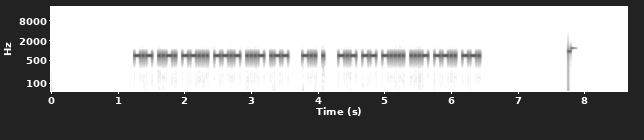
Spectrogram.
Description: Morse code, heard as a keyed tone, about 40 wpm, 700 Hz. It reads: KF7QVW DE KM6VZG
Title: USA Callsign DE Callsign 40wpm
